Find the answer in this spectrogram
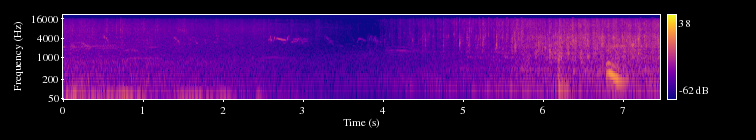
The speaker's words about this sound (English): I'm washing your undergarments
